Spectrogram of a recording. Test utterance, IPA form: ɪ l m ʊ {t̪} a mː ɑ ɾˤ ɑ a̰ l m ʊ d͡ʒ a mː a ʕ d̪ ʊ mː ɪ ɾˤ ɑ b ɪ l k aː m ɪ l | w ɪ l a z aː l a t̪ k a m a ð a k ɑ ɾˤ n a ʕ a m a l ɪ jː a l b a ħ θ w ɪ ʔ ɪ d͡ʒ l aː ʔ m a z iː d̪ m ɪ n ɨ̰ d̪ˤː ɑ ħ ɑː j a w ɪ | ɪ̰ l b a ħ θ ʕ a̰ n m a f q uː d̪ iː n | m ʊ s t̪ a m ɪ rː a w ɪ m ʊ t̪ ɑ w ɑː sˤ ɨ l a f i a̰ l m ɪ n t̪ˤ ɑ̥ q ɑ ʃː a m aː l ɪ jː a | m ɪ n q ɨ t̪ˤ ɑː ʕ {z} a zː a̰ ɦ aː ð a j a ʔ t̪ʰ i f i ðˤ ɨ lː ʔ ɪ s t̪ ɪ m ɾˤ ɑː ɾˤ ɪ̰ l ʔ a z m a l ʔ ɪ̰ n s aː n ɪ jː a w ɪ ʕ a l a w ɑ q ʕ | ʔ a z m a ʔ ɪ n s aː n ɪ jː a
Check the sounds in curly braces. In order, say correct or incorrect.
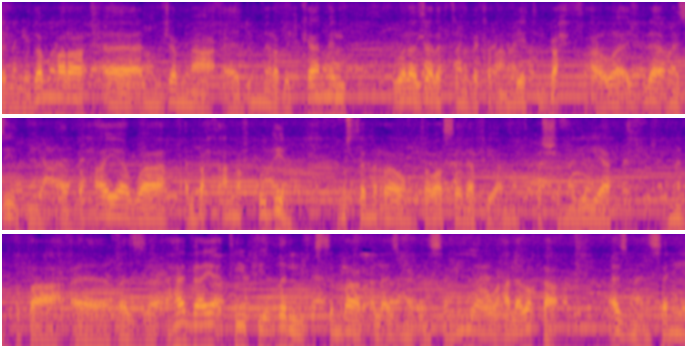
incorrect: d̪, incorrect: ɣ

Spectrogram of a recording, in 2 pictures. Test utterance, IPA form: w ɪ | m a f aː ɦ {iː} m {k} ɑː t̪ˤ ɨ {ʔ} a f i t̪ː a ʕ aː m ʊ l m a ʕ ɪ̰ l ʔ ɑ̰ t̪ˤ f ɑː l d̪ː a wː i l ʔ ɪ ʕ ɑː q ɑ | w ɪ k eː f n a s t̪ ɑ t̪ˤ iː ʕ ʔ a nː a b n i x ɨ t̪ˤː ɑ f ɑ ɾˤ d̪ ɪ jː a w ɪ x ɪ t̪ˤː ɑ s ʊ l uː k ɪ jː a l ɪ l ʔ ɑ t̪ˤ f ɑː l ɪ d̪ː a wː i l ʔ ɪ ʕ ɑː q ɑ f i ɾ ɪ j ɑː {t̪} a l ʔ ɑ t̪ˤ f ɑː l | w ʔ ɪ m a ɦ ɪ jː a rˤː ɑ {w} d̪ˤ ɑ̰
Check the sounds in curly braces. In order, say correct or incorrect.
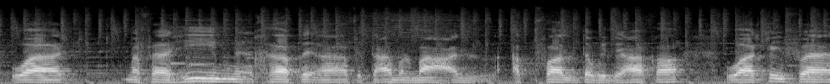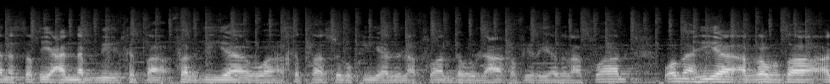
correct, incorrect: x, correct, incorrect: d̪, correct

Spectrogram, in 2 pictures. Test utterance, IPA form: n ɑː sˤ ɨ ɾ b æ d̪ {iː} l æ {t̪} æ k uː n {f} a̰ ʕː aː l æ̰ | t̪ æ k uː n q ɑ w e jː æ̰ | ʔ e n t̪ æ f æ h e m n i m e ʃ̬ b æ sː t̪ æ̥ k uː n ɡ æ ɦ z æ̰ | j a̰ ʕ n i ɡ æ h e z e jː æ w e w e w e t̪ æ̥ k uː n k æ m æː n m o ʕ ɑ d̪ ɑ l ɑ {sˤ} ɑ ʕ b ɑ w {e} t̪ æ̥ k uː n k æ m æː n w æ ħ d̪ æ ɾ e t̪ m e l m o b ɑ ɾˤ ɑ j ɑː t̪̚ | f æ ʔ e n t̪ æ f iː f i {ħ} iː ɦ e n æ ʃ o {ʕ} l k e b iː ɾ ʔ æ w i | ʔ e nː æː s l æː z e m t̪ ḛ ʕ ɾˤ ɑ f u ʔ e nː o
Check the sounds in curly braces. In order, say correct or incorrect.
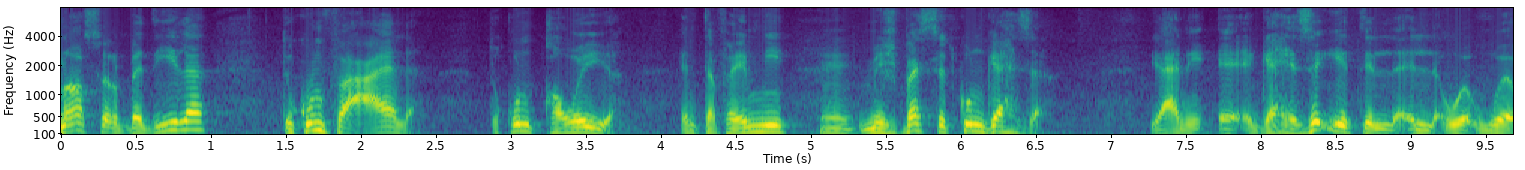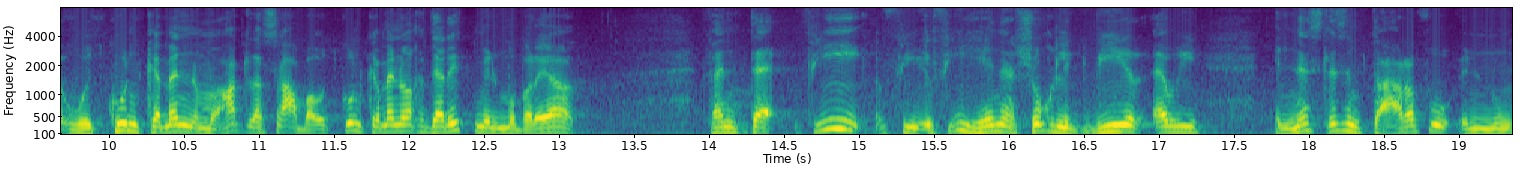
correct, correct, correct, correct, correct, incorrect: f, incorrect: ɣ

